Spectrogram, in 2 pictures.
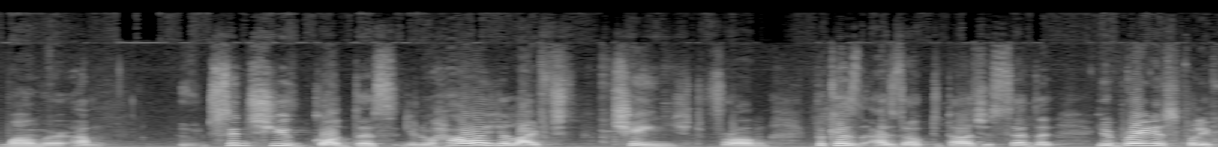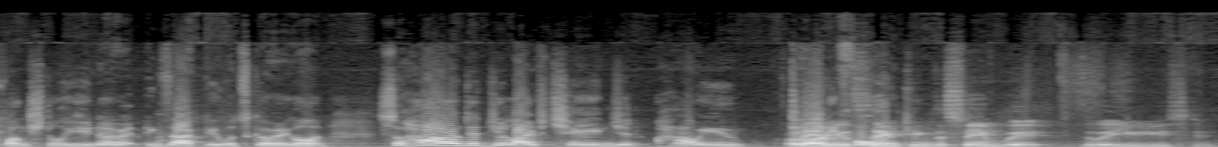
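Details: Adult woman; typical speech.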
